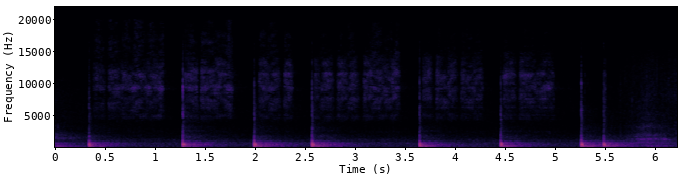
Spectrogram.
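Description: Hand writing of a maths answer for a fifth-grade perimeter exercise: a series of distinct pen or chalk strokes, each starting with a sharp tap and trailing into scratchy scribbling, about seven in a row, close and fairly quiet, with no talking.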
